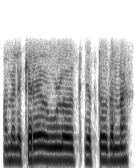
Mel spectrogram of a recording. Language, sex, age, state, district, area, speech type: Kannada, male, 30-45, Karnataka, Dharwad, rural, conversation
